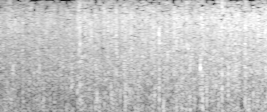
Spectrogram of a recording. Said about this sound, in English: Meditation is hard, and if it's about clearing your mind, then maybe hearing raindrops on canvas is just what you need. Certainly distracting.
